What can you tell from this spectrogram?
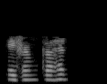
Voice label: Police Department Dispatch, scanner

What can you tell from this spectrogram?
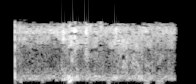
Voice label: Fire Dispatch

